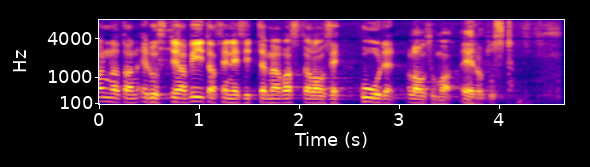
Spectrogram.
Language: Finnish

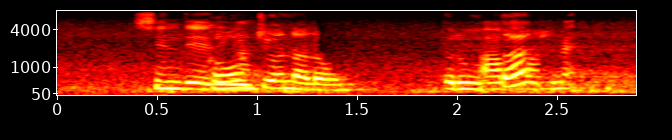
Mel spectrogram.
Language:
Punjabi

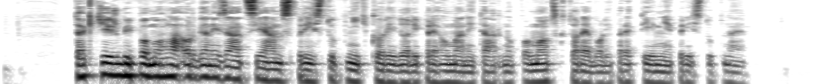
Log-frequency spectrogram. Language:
Slovak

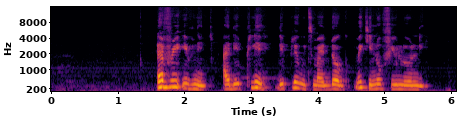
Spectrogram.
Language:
Nigerian Pidgin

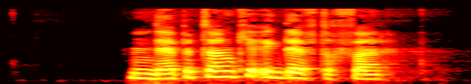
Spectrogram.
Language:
Western Frisian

